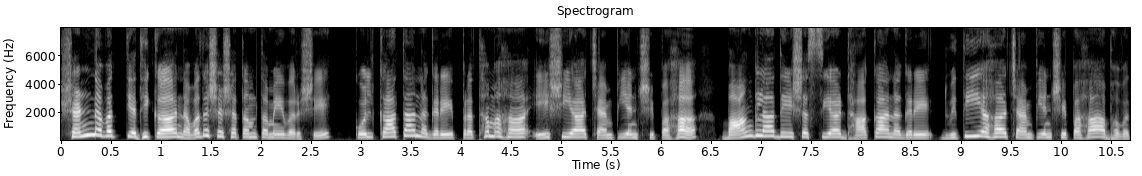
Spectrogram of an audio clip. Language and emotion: Sanskrit, neutral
